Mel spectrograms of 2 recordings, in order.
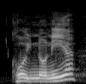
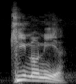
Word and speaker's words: koinonía: una palabra griega que la mayoría la pronunciamos como la vemos escrita se escribe koinonía conca koinonía pero la correcta pronunciación esquí no ni a chino ni a es la correcta pronunciación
